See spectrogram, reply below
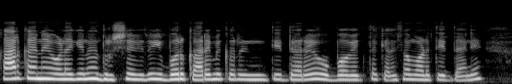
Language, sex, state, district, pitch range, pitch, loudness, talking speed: Kannada, female, Karnataka, Bangalore, 215-245 Hz, 230 Hz, -15 LUFS, 115 wpm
